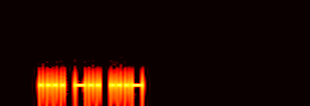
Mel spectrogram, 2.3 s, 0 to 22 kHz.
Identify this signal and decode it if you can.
Morse code, heard as a keyed tone, about 46 wpm, 700 Hz. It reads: HDV
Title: Three Challenging Letter-Number Combinations 45wpm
